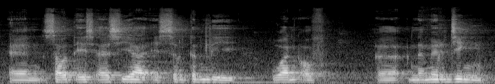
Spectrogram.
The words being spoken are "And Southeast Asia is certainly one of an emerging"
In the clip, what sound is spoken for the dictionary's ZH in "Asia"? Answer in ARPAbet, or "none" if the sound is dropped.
S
